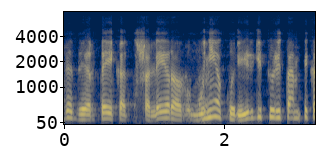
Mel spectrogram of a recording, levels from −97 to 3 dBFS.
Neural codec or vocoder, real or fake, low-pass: codec, 16 kHz, 16 kbps, FunCodec, trained on LibriTTS, 50 frames a second; fake; 7.2 kHz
